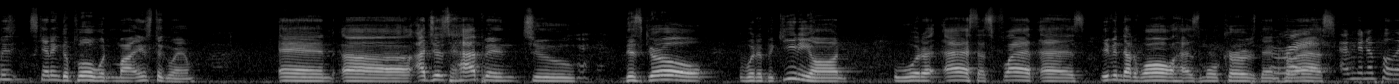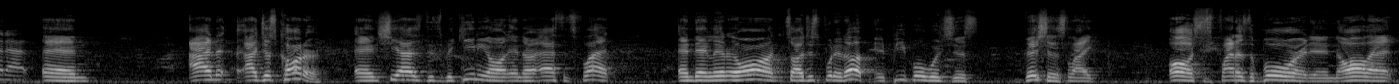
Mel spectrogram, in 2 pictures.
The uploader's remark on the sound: We recorded this show live at the Bak 2 Bak Podcast & Party at Empire Control Room. We recorded this show live at the Bak 2 Bak Podcast & Party at Empire Control Room.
